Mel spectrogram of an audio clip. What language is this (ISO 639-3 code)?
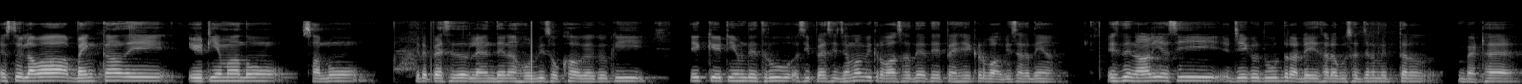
pan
